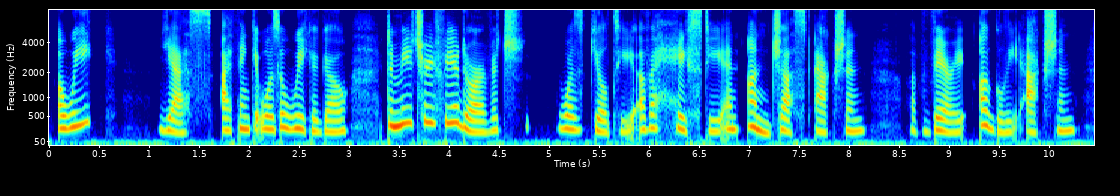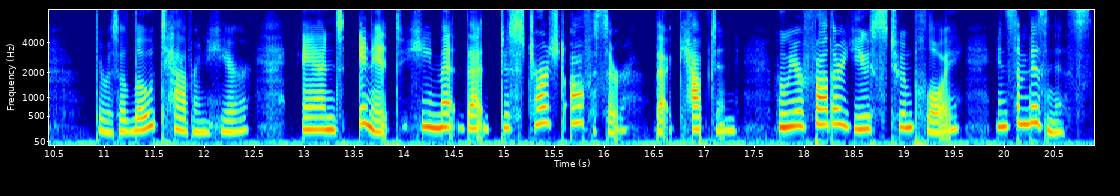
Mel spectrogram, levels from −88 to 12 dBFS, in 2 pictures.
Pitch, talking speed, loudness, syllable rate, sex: 250 Hz, 130 wpm, -20 LUFS, 4.5 syllables/s, female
